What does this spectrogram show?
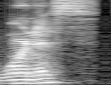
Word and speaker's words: Warnes: All right, we're back with Warnes. Am I saying that right? I always forget. Warnes, right? Yeah, you're getting it. Warnes.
